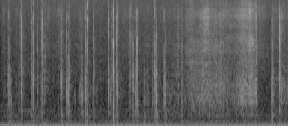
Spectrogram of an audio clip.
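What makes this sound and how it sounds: Fingertips and short nails tap and scratch across a thin, flat, solid plywood model-kit sheet with laser-cut ship parts, resting on a linen cloth. Short, dry, bright taps with almost no ring are scattered throughout, and a softer, longer scratching passage comes near the end, all over a steady low hum.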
